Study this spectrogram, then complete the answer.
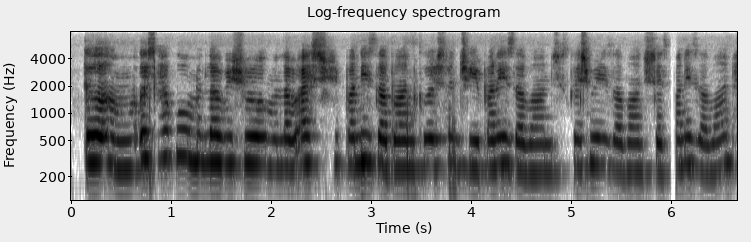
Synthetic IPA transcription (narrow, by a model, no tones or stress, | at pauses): t̪ɨəsɐkomɐt̪lɐbiʃʰumɐt̪lɐbɐst͡ʃʰipɐnizɐbaːnkəːʃt̪ɐnt͡ʃʰiipɐnizɐbaːnt͡ʃʰiskɐʃmiːɾizɐbaːnt͡ʃʰi̥t̪ɐsʲpɐnizɐbaːn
